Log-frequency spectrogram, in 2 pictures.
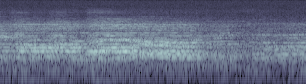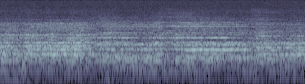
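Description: A choir singing slow, sustained chords, several voices holding long notes together, briefly softer about two seconds in.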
